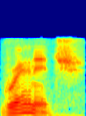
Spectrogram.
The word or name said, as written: Greenwich Village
